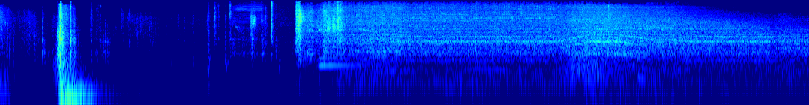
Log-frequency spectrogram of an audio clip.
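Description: Car door closing with one heavy thunk, followed by a few faint clicks, then the car engine starting and settling into a steady low idle that swells briefly before evening out, with no voices.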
